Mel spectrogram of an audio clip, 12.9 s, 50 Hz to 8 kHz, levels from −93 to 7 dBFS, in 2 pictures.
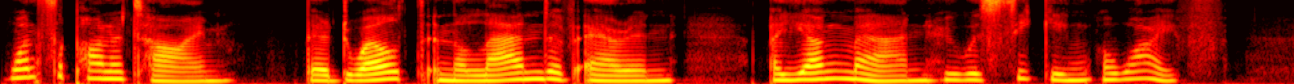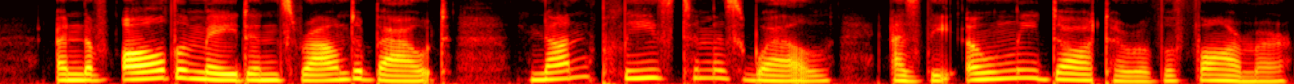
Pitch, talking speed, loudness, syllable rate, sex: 215 Hz, 175 wpm, -21 LUFS, 4.5 syllables/s, female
